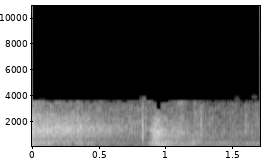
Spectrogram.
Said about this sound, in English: Margot and Lamont are in the home of the wealthy actor Hugo Zara, owner of the fabulous Ruby of Carval, when suddenly from upstairs they hear the sound of a gunshot.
